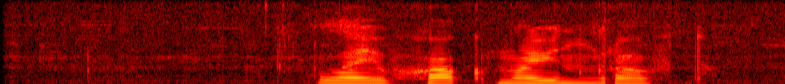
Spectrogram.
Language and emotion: Russian, neutral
